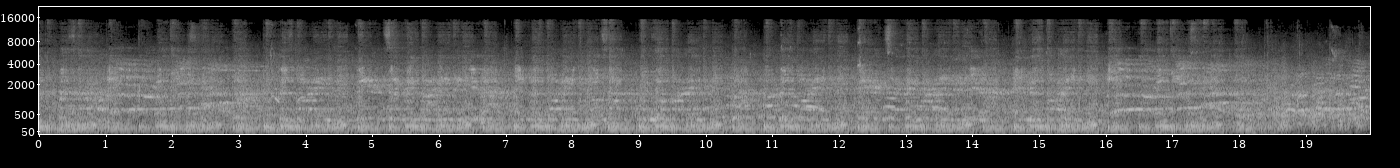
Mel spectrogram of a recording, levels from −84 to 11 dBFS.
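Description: No technical faults can be heard anywhere in this audio.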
